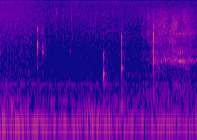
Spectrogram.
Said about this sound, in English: Take the gum out. Oh, sorry, guys. Yeah, it's like prison here. You're not allowed to chew gum. It annoys the listener. My bad.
